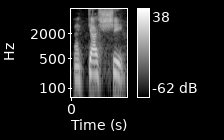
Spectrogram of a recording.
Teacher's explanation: You don't say the T. ET is E sound in French.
